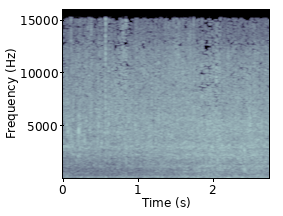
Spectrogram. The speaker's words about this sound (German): sollte man sie sicherheitshalber vorher mit Wasser abspülen.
